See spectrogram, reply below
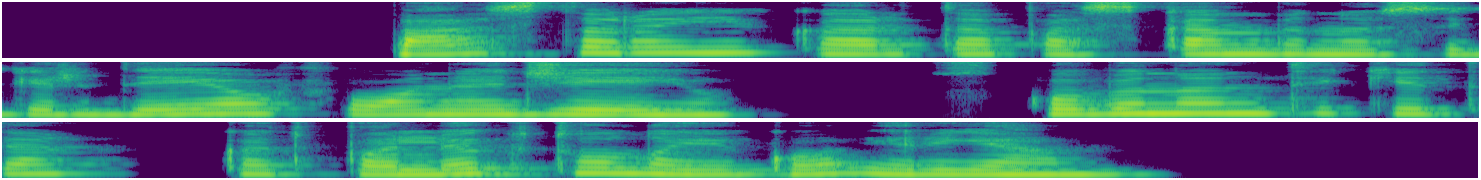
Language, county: Lithuanian, Kaunas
